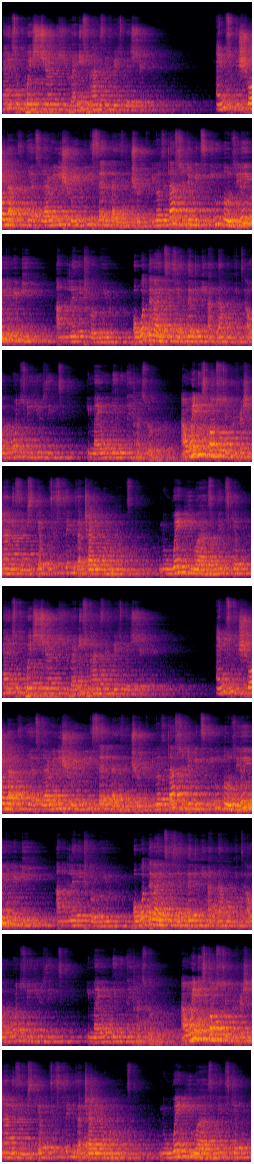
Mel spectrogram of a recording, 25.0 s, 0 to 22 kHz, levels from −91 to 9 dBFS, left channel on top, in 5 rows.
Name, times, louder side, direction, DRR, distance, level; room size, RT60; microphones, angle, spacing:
voice 1, 0.0-2.8 4.3-10.5 11.1-12.2 12.6-16.0 16.7-18.1 18.6-22.2 23.1-24.7, equal, 10° left, -3 dB, 4.4 m, -22 dB
27.0 x 16.0 x 8.7 m, 2.4 s
head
